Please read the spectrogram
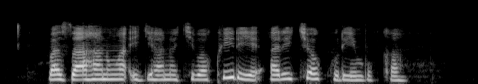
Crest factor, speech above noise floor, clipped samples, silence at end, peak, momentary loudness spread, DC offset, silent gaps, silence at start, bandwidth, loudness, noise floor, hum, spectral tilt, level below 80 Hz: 16 dB; 47 dB; under 0.1%; 0.7 s; -2 dBFS; 10 LU; under 0.1%; none; 0.5 s; 7.2 kHz; -18 LUFS; -64 dBFS; none; -6 dB/octave; -60 dBFS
